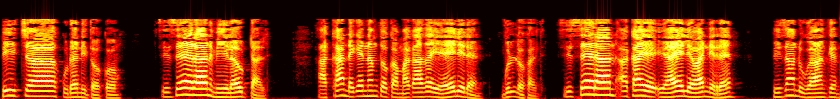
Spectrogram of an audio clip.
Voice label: afan munyoyaya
